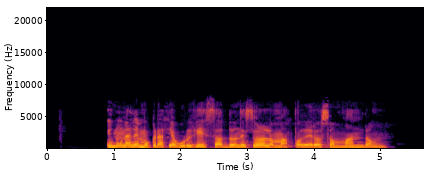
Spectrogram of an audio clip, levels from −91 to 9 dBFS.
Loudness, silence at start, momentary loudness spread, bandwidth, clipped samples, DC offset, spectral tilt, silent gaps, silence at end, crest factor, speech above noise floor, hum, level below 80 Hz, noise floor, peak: -14 LUFS; 0.9 s; 6 LU; 7.6 kHz; under 0.1%; under 0.1%; -6.5 dB/octave; none; 0.55 s; 14 dB; 72 dB; none; -60 dBFS; -86 dBFS; -2 dBFS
